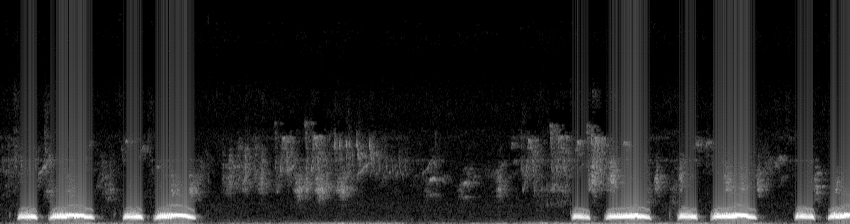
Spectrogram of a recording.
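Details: Spotted dove, a strong-voiced wild-caught decoy, gives a few short-long coo pairs, falls silent for several seconds amid low background rumble and small-bird chirps, then resumes its rhythmic thúc gù cooing.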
